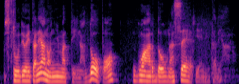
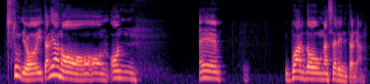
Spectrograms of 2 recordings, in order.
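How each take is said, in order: First: Complete each idea, pause, then the next; steady, tidy sentences with a clean break; composed delivery without hesitation; one finished thought. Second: Halting learner abandoning the sentence; unfinished thought. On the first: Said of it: "Finish one thought before starting the next". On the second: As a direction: stall mid-sentence, then rush to the next idea. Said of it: "you never finish them". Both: Shown as a demonstration.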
